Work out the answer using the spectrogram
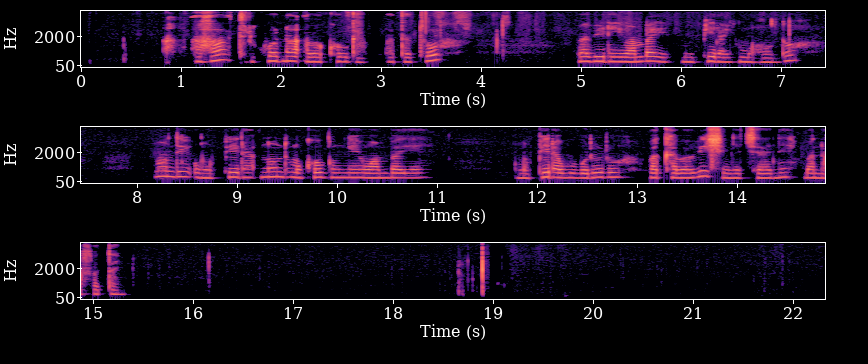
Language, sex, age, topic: Kinyarwanda, female, 18-24, finance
